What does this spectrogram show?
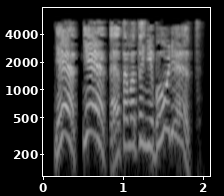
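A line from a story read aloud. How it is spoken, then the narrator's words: Shouting. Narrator (Russian): кричала Хивря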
